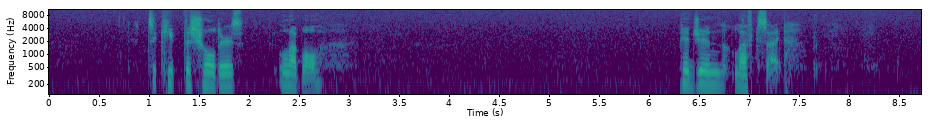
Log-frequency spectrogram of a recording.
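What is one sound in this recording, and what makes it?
A woman speaks calmly and clearly, close to a microphone, in short phrases.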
